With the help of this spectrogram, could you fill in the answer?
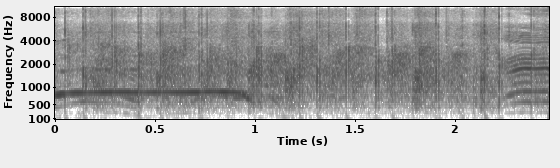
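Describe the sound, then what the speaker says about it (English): A studio audience on a children's educational quiz show gives a short round of applause, brisk clapping lasting a couple of seconds with a brief electronic tone over the start. "Let's give them a round of applause,"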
